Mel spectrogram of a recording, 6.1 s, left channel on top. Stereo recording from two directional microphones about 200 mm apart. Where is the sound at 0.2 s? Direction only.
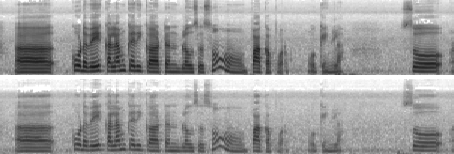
35° left (ahead or behind).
